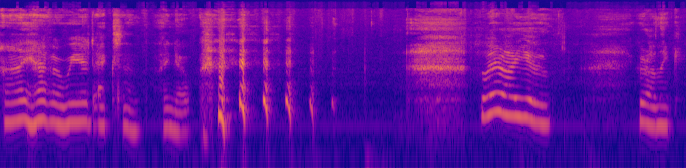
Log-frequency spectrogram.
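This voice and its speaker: A woman with a Dutch accent talks slowly and softly, her voice a little high but mellow. She chats casually as she colors, sometimes falling to a near whisper. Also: lively intonation. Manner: soft-spoken and unhurried, drifting into quiet half-whispers. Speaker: coloring channel host. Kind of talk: casual chat while coloring on a live stream.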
